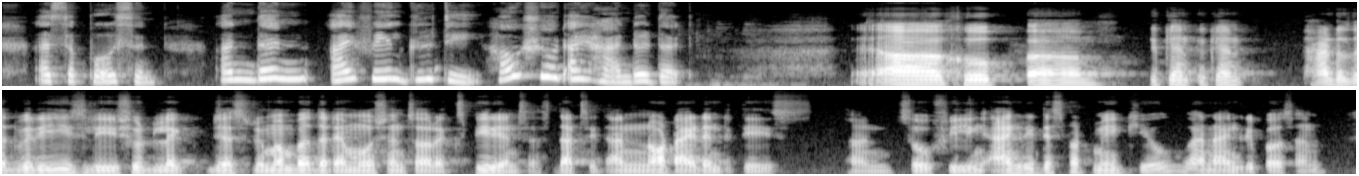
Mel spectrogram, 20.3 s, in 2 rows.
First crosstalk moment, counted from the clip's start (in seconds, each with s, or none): none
